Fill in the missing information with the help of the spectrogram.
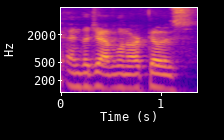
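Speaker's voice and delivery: ordinary delivery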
